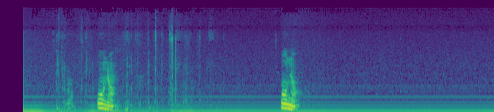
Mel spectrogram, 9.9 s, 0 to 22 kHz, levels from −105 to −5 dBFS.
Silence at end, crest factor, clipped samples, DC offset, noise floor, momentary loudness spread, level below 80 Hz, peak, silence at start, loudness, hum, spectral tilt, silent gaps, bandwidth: 0 s; 22 dB; under 0.1%; under 0.1%; -44 dBFS; 25 LU; -42 dBFS; -8 dBFS; 0.45 s; -26 LUFS; 50 Hz at -40 dBFS; -9 dB/octave; none; 11.5 kHz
